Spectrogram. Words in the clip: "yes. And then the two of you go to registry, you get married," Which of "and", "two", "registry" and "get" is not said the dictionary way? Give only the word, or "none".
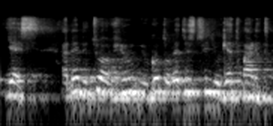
none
